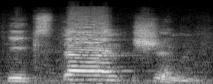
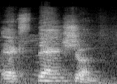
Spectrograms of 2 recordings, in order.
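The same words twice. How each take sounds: First: The stress is on the second-to-last syllable. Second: The stress is not on the second-to-last syllable. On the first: The speaker calls it right. "the stress is on the second to the last syllable" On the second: The speaker calls it wrong. "it's not extension"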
